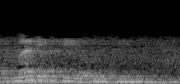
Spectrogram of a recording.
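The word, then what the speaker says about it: مَلِكِ يَوْمِ الدِّينِ: Dan datang dalam sebagian qiraah di qiraah Sab'ah dibaca Maliki yaumiddin, mimnya dipendekkan, dibacanya Maliki yaumiddin.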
